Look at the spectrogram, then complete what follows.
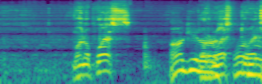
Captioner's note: speaks Spanish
